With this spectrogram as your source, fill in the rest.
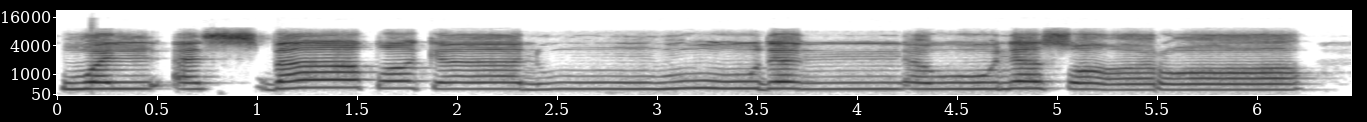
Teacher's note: واو کو لام کے ساتھ ملا دیں گے. حمزہ الوصل ہمارا ڈراپ ہو جائے گا. لام یہاں پر لام قمری ہے, اس کو ہم ظاہر کریں گے.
